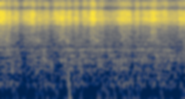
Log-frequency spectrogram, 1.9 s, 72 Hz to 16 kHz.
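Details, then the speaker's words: Pressure canner processing home-canned black beans, heat pulled back from full to about medium once near pressure after a 10-minute vent: steady high hiss with an even, gentle pulsing as the jiggler weight rocks steadily at the correct pressure. "And that's the correct amount of jiggling you want to see. You want it to be a steady rocking."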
